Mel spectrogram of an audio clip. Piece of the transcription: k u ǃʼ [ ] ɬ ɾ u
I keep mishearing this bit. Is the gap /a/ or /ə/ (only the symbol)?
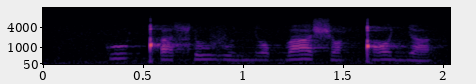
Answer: a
